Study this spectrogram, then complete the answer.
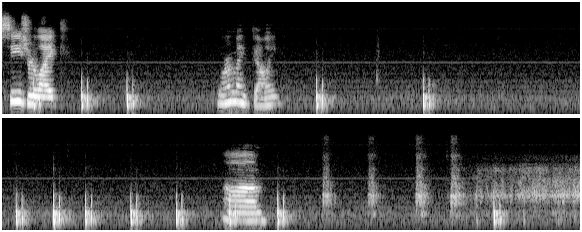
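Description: Footsteps tap on hard paving at a steady walking pace.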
